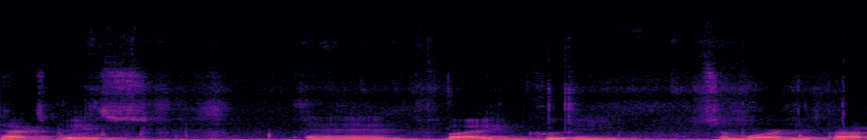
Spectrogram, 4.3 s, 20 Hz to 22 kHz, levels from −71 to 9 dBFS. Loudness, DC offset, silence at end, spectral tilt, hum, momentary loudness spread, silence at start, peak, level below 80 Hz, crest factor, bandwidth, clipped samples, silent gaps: -25 LUFS; under 0.1%; 0 s; -7.5 dB/octave; none; 8 LU; 0 s; -8 dBFS; -26 dBFS; 14 dB; 17 kHz; under 0.1%; none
